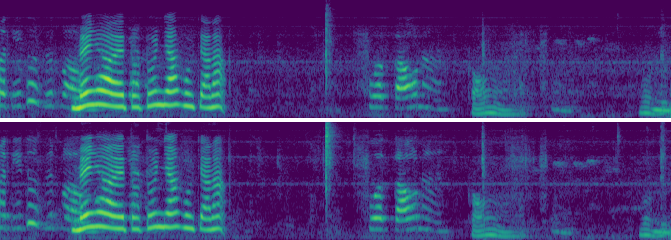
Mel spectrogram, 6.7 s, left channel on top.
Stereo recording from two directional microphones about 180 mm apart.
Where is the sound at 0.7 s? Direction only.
55° left (ahead or behind).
